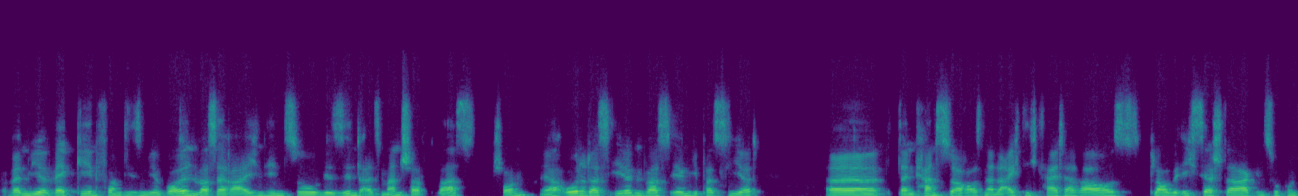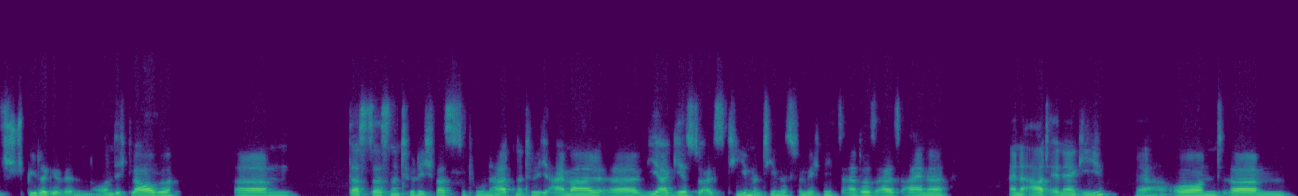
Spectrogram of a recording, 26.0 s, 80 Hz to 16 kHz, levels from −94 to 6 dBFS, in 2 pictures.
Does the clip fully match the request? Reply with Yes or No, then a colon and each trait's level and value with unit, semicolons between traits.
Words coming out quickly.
No: average, 170 wpm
